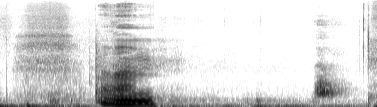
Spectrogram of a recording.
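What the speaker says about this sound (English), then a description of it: "my dogs went crazy" Dogs in a house bark and yip in short bursts, one strong tonal bark standing out above faint background noise, with quieter yelps after a pause.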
